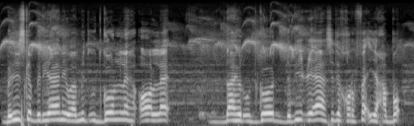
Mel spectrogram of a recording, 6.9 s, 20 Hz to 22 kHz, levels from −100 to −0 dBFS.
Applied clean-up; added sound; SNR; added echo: none; Bird; 15 dB; none.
